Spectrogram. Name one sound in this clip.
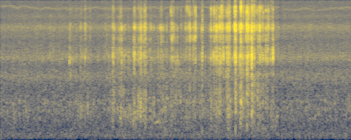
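A plastic packet crinkles and rustles as hands tear it open.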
